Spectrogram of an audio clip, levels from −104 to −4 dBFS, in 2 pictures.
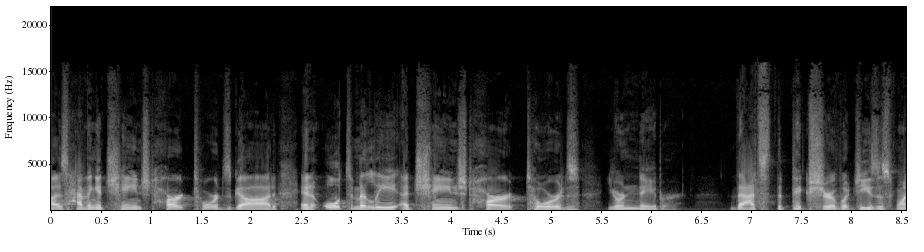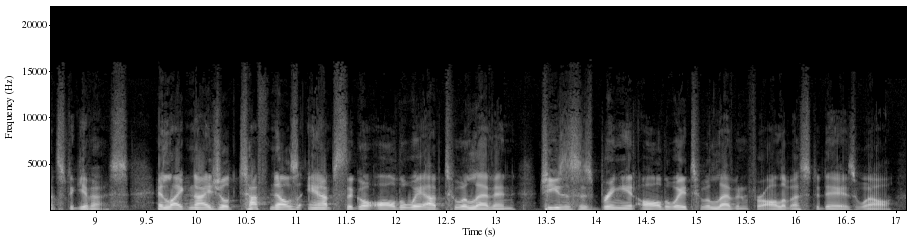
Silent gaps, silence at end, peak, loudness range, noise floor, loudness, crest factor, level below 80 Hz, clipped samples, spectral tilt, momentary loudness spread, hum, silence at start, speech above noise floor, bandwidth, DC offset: none; 0.15 s; -8 dBFS; 4 LU; -74 dBFS; -29 LUFS; 20 dB; -64 dBFS; under 0.1%; -6 dB/octave; 8 LU; none; 0 s; 45 dB; 14.5 kHz; under 0.1%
